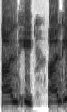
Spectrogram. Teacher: चंद्र बिंदी लगी है तो इसे हम अनुनासिक स्वर कहेंगे आंधी आंधी में आ का उच्चारण नाक से होता है इसलिए यह भी एक अनुनासिक स्वर है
